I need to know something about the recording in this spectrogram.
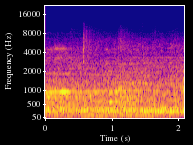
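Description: A man plays a low droning instrument.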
